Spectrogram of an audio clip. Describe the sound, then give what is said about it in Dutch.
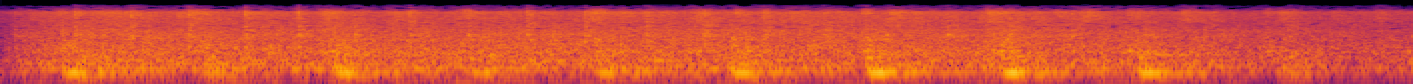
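Many people in Myanmar banging pots and pans hard in their homes in protest, a dense, constant wash of metallic clatter with a loose rhythmic pulse, without any talking. “en wat heel tekenend is voor deze protesten, dat zijn de geluiden die uit de woonkamers van mensen zelf komen, waarin ze heel hard de pannen gaan slaan.”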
